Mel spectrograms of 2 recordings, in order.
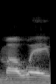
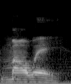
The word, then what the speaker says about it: mawe: And there's this Na'vi word, mawe, which means calm, and you hear that ow. Like, you don't really pronounce like a double. You don't go ow. It's like ow. Quick. Ma way. It's fast. And then EW is you,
